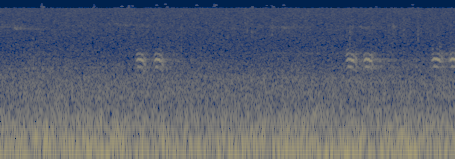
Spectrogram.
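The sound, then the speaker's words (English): White-breasted nuthatch calls: short nasal notes that come in quick pairs, repeated three times over a steady low rumble of outdoor background noise. “I'm hearing some white-breasted nuthatches.”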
